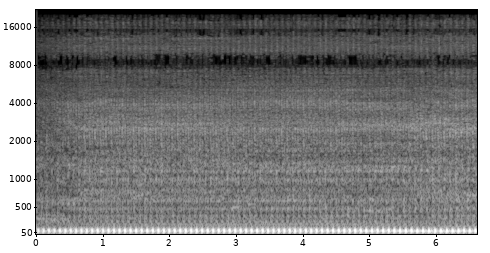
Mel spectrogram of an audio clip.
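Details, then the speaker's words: Yamaha Sniper 155 after 4 months of use, odometer 2,336 km, freshly cleaned and still smoking: even idle thump about four pulses a second with light steady valve ticking, called normal; ticking quiets when the clutch is pulled. "Normal lang yan mga boss kapag may naglalagitik. Yan, normal lang yan."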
